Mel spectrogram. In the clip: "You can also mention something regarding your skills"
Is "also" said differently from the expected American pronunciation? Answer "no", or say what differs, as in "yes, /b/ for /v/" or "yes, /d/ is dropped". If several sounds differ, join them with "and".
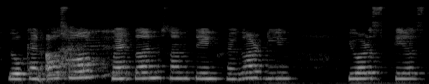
no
